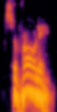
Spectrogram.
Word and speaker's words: Serpone: Serpone. Serpone? Yeah. It's like every time I guess without the E sound on the end, I'm wrong. Serpone. In Italian, the E is pronounced with an A.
